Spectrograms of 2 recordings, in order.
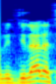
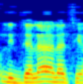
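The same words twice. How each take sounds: First: للدلالة said "lid-dilalati"; short I after the D in للدلالة; dilala, I vowel. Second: للدلالة said "lid-dalalati"; short A after the D in للدلالة; dalala, A vowel. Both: Shown as a demonstration. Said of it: "أو للدلالة".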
